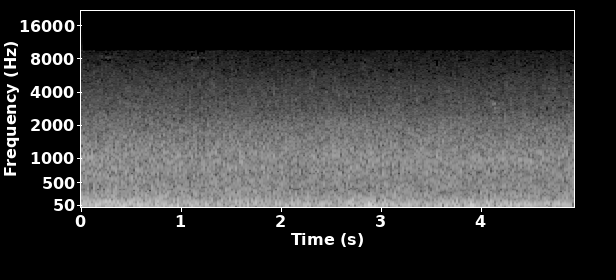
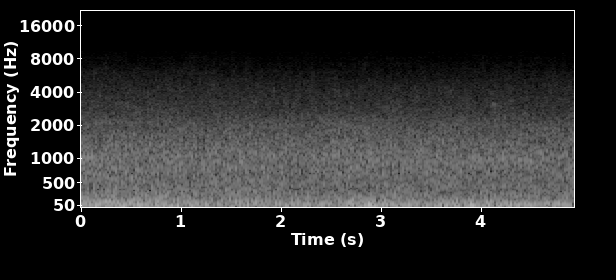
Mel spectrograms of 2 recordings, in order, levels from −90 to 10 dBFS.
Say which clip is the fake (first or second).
second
